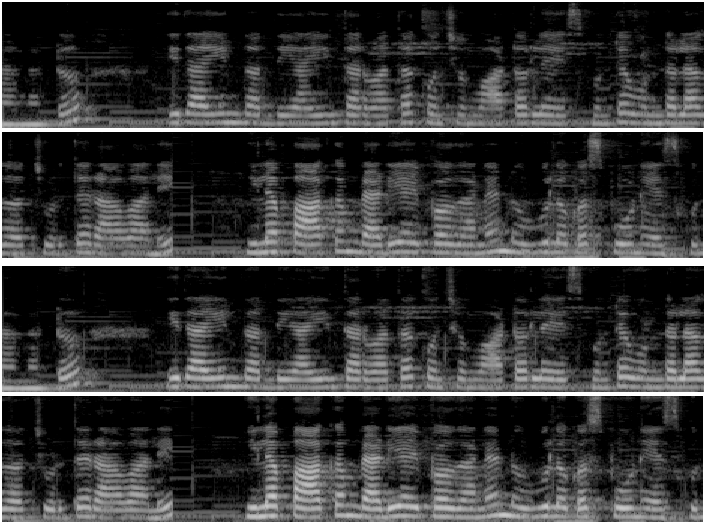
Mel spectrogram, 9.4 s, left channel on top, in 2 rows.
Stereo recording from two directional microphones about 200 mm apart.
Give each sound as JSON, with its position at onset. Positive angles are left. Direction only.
{"t": 0.0, "sound": "music", "side_deg": -5}
{"t": 1.1, "sound": "a woman's voice", "side_deg": -10}
{"t": 6.3, "sound": "a woman's voice", "side_deg": -20}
